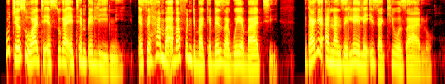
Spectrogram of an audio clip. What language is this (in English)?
North Ndebele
